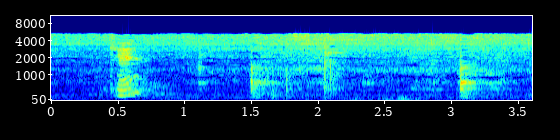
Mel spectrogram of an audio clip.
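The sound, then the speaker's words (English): Cumin seeds and chopped garlic sizzle in butter in a pan for tomato soup: a faint, steady sizzle runs underneath while a few short scraping stirs rise above it. “just heat some butter in a pan. Add little bit cumin seeds, because I love to add a little cumin. Just add little bit cumin seeds. Add little chopped garlic.”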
